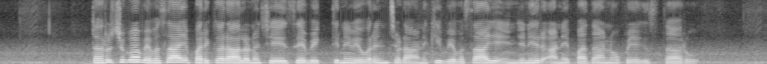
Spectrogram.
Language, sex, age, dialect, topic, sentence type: Telugu, female, 18-24, Central/Coastal, agriculture, statement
